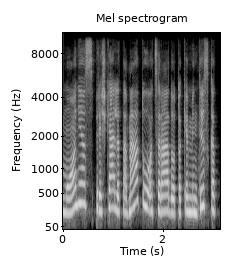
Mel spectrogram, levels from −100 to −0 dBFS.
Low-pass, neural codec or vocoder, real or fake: 9.9 kHz; none; real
